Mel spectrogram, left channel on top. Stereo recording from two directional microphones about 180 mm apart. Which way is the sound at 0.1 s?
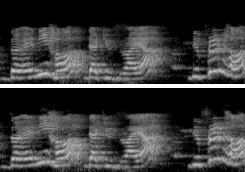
35° left (ahead or behind).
